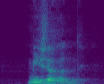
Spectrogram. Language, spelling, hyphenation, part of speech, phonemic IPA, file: Dutch, miezeren, mie‧ze‧ren, verb, /ˈmi.zə.rə(n)/, Nl-miezeren.ogg
- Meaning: to drizzle, rain lightly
